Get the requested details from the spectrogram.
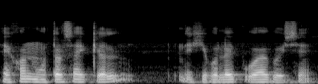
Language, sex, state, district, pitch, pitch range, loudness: Assamese, male, Assam, Kamrup Metropolitan, 115 Hz, 110-115 Hz, -17 LUFS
